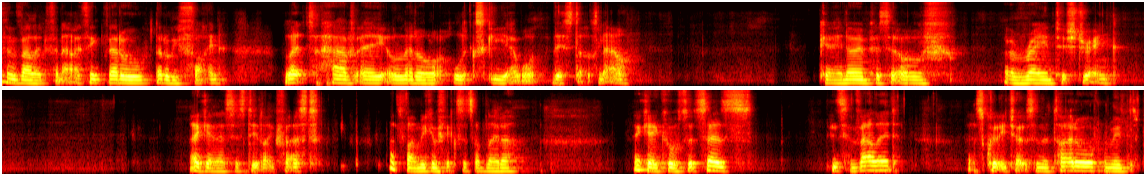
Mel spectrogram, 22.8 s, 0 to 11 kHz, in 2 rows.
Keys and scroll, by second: 4.1 super+s, 5.9 super+r, 12.6 super+Tab, 15.0 Escape, 15.3 super+s, 16.0 super+r, 20.5 super+c, 21.4 super+v.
